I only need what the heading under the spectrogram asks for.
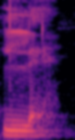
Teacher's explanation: जिसका उच्चारण करने पर जिह्वा मुख्य मार्ग में बीच में खड़ी हो जाती है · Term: पार्श्विक व्यंजन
